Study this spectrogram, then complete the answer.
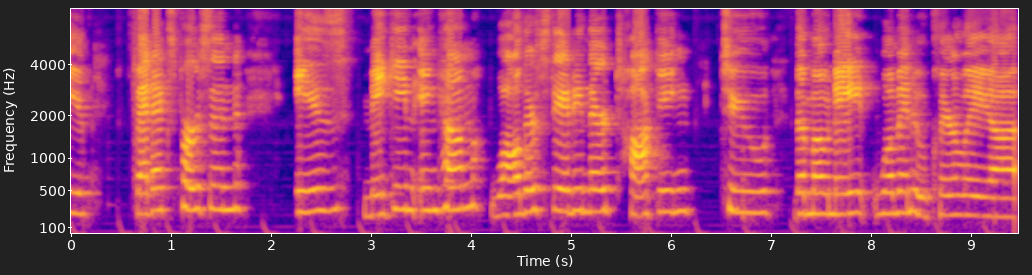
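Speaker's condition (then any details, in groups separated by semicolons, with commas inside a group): No condition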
